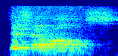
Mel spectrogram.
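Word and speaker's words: différance: word that means difference differance pronounced exactly the same way but with an a is dar's own unique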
